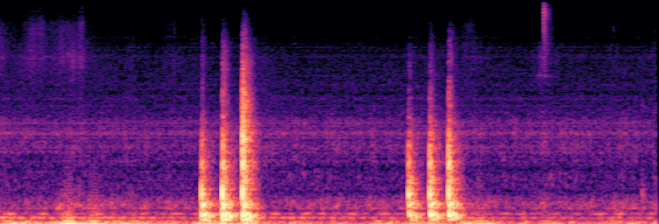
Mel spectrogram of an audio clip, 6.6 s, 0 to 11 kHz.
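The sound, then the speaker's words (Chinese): Someone raps three quick knocks on an apartment door (building 16, unit 1306), pauses, then knocks three more times. The knocks are crisp over a faint low background hum, with no talking. “是我啊，表哥，开门。”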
